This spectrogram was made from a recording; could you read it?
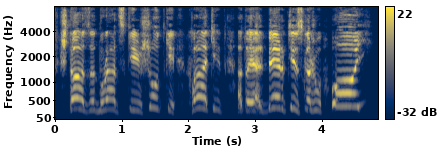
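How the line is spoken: Shouting. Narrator (Russian): закричали

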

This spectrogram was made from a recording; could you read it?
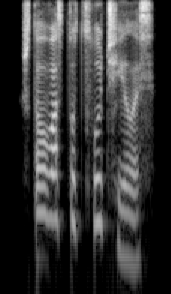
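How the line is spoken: Wry snort. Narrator (Russian): хмыкнул Кейман

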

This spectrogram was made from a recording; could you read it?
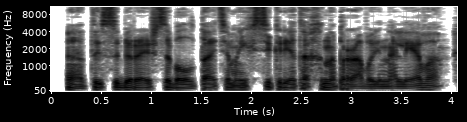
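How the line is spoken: Smirking grunt. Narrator (Russian): хмыкнул я

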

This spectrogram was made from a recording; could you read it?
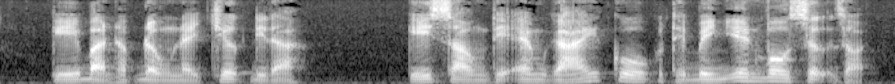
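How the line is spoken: Cold man. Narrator (Vietnamese): gã đàn ông kia lạnh lùng nói

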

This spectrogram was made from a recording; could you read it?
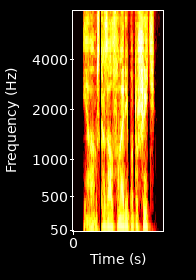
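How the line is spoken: Hissing man. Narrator (Russian): Вновь зашипел мужчина

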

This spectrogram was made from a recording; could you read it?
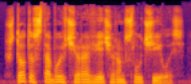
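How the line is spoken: Timid. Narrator (Russian): робко произнесла она

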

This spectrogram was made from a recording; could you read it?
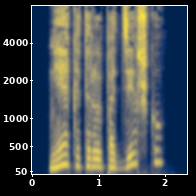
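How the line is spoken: Silky questioning voice. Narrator (Russian): шелковым голосом переспросил Крас

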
